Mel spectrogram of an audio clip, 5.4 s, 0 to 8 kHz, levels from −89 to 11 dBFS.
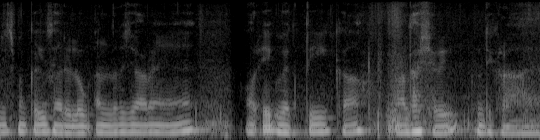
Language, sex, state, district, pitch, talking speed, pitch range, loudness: Hindi, male, Uttar Pradesh, Ghazipur, 110 Hz, 190 wpm, 105-120 Hz, -33 LUFS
